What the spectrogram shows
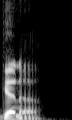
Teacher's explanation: The ing sound is gone and to becomes a quick to or even disappears into the flow.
